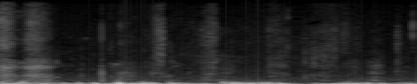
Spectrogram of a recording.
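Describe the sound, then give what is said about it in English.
A dog moving around, its paws and body making irregular soft thumps and scuffling bumps over about two seconds, with no one talking. “Oh, hey, you came back. Hold on, my dog's right here.”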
